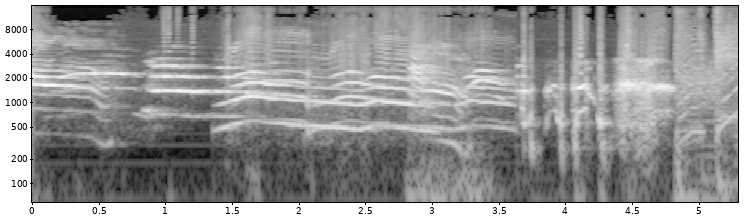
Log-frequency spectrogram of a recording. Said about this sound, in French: Qu'est-ce que c'est, là? C'est des chats, voyons. Ah, oui. Bon, ben c'est beau, les chats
